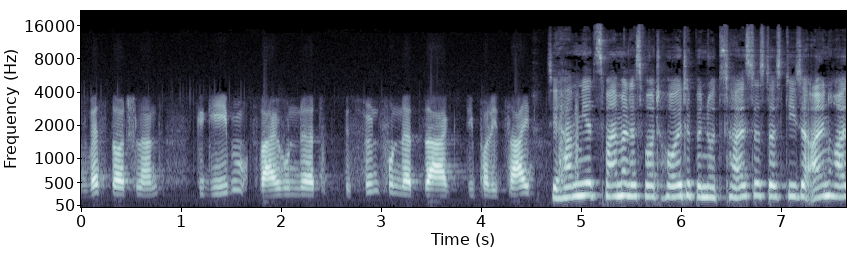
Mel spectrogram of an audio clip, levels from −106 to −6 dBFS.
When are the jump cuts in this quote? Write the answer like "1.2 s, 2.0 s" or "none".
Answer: 1.6 s, 4.5 s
